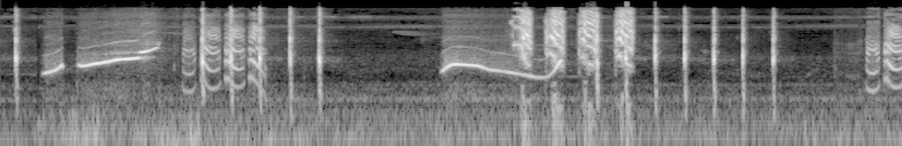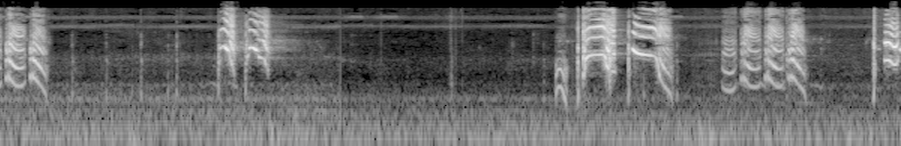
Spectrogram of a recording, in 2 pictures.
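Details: Rose-ringed parakeet calling: loud, harsh, screeching squawks given in short bursts, some with rising and falling notes, separated by pauses, over low background rumble.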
